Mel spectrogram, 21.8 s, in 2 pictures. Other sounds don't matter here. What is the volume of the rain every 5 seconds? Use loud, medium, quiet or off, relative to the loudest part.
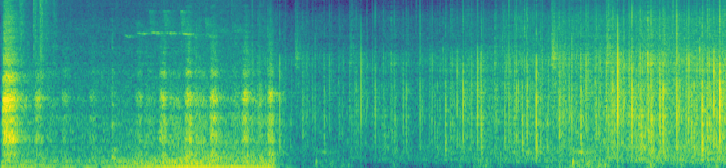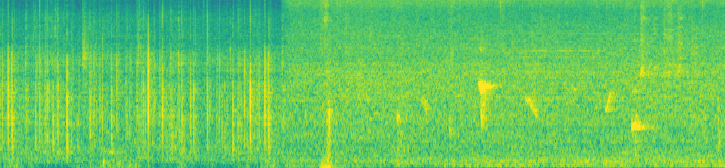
quiet, medium, loud, loud, loud.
